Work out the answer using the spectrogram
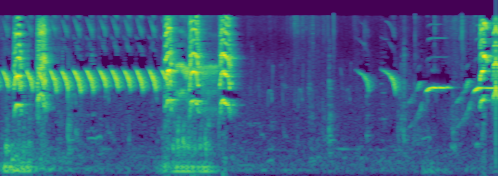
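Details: Aviary lovebirds giving rapid, buzzy repeated chattering notes in a steady stream, broken by loud harsh bursts and a short pause, then scattered sharp downslurred chirps and thin whistles.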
